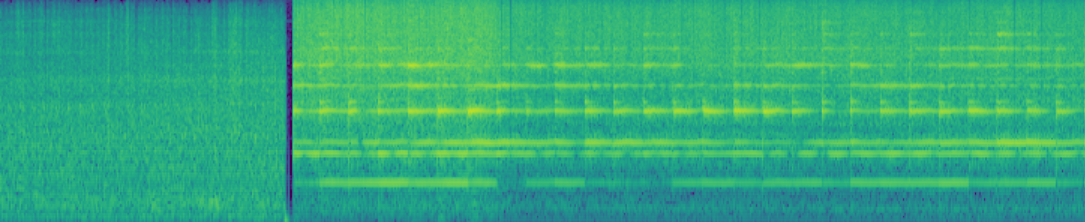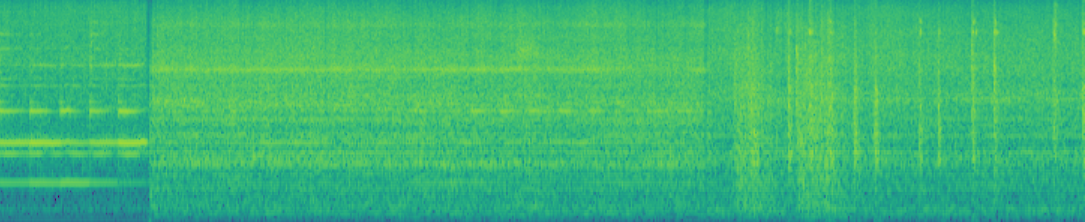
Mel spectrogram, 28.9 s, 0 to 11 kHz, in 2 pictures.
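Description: Southern Pacific 4449, a GS-4 steam locomotive, standing with steam hissing and a steady ringing tone that pulses about one and a half times a second. About 4 s in, this follows a few seconds of low train rumble. After a cut the hiss runs steadier, with a run of sharp clicks near the end.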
